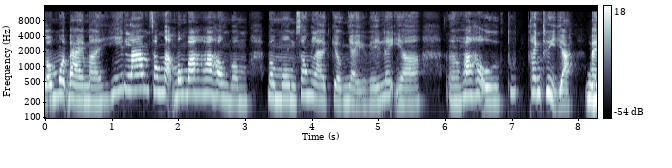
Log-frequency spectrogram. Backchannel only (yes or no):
no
